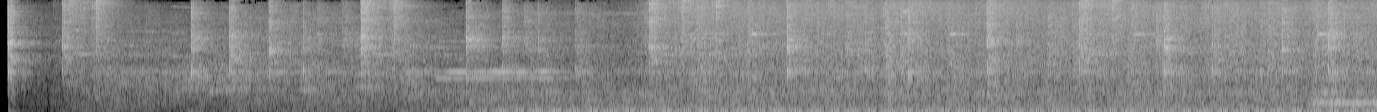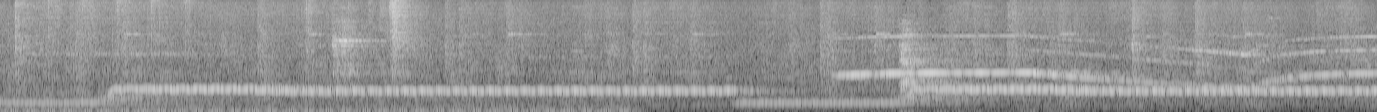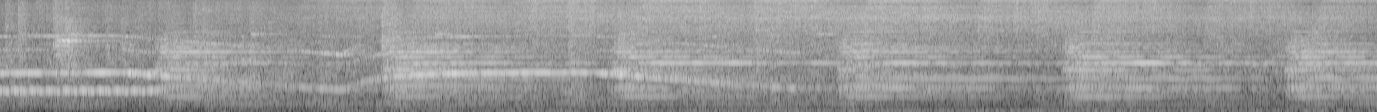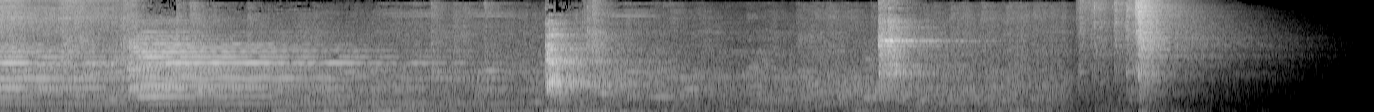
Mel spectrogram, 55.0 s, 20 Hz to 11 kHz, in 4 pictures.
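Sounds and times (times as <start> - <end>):
theremin: 4.3 - 47.4.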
